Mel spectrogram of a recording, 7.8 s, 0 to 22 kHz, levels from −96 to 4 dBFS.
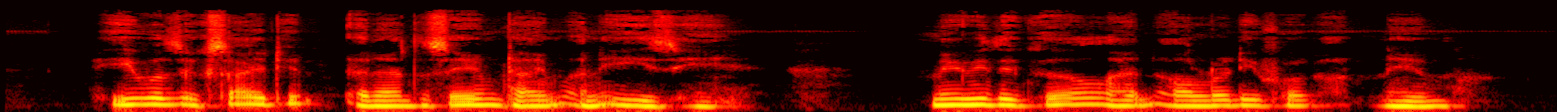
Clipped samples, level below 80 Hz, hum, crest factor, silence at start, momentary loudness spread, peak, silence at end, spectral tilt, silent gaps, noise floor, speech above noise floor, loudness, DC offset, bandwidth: under 0.1%; -64 dBFS; none; 14 dB; 0.55 s; 10 LU; -16 dBFS; 0.45 s; -7 dB/octave; none; -80 dBFS; 51 dB; -30 LUFS; under 0.1%; 15 kHz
